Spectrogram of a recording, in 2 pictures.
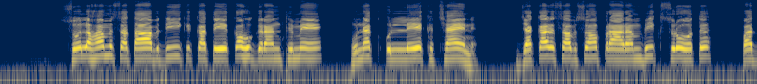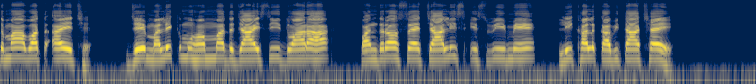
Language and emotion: Maithili, neutral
